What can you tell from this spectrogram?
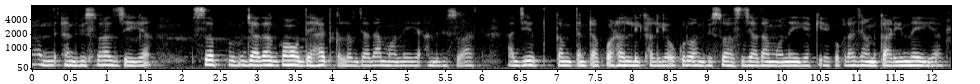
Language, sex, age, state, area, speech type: Maithili, female, 30-45, Jharkhand, urban, spontaneous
